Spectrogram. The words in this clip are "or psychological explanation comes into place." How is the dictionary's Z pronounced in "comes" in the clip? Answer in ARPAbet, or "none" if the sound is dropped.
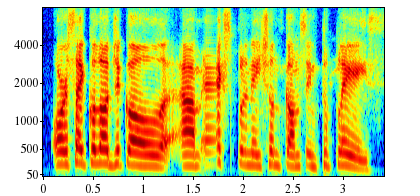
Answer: S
